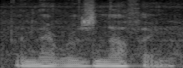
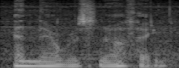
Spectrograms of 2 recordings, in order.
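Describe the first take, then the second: No difference in how they are said.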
